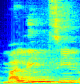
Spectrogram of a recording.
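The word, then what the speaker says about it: Malintzin: de hecho surgió porque los españoles no podían pronunciar perfectamente su nombre que era malintzín o malinalli entonces se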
